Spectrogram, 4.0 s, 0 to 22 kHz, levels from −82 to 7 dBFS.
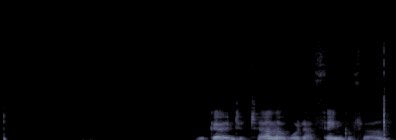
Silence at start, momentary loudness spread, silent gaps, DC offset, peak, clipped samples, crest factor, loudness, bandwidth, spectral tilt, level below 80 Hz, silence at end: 1.95 s; 10 LU; none; under 0.1%; -20 dBFS; under 0.1%; 24 dB; -41 LUFS; 14.5 kHz; -6 dB/octave; -82 dBFS; 0.05 s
